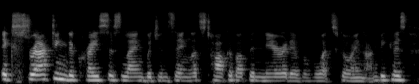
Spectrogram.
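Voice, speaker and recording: A woman immigration lawyer answering on a panel discussion over a video call, speaking quickly and earnestly with many fillers and restarts. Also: fairly low pitch, fairly even intonation. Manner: fast-talking, earnest, with frequent fillers and restarts.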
